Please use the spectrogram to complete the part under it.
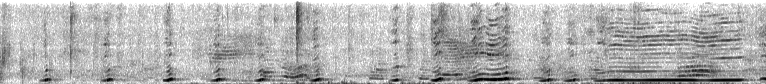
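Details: On the Isle of Wight, lar gibbons (white-handed gibbons, Hylobates lar) sing a series of rising hooting notes that quicken, ending in a long, sustained, high-pitched tone.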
